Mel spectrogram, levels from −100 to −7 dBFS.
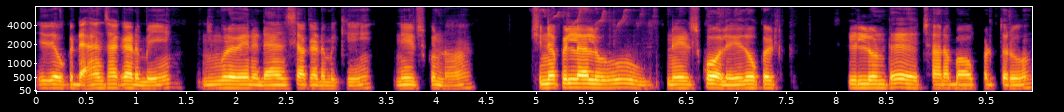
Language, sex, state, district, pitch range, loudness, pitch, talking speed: Telugu, male, Telangana, Karimnagar, 120-135 Hz, -19 LUFS, 125 Hz, 110 wpm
